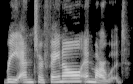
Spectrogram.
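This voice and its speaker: A woman reads stage directions as a narrator. Her voice is fairly high and recorded very dry. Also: unhurried, bright, forceful tone, no room sound. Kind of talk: scripted narration.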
